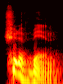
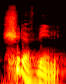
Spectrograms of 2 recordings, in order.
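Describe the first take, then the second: First: The words run together with 'have' reduced. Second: The words run together with 'have' reduced.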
